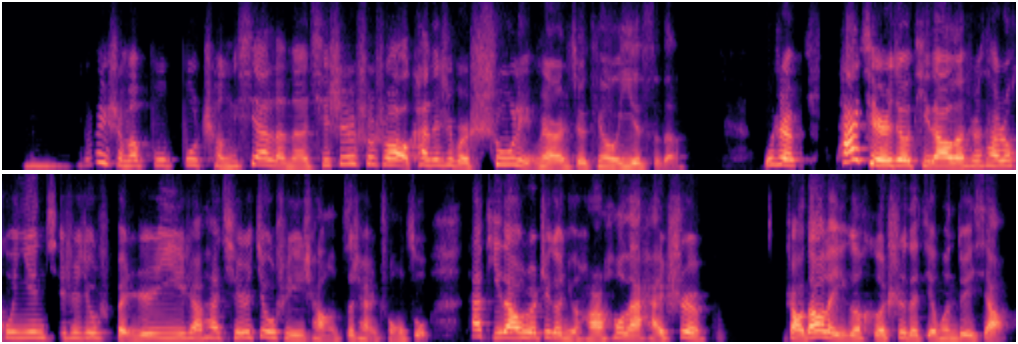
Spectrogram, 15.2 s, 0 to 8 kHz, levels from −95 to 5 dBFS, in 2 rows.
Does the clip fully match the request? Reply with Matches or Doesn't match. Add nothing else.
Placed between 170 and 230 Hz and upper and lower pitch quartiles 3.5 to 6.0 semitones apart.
Doesn't match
